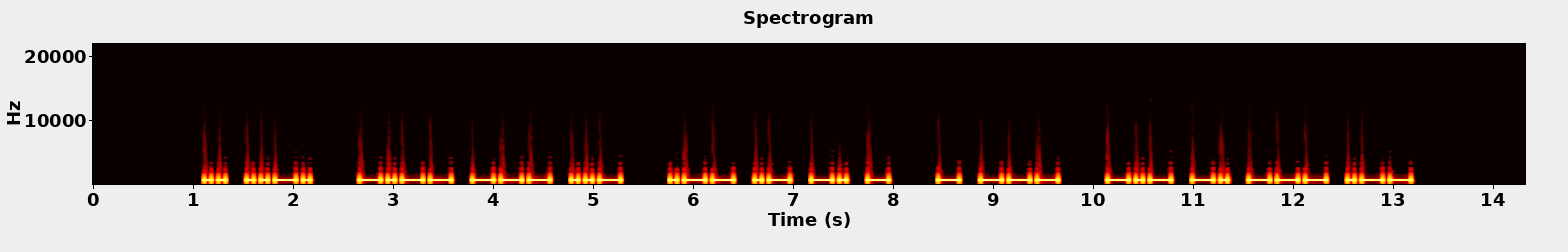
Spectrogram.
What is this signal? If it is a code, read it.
Morse code, heard as a keyed tone, about 17 wpm, 700 Hz. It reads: IF YOU WANT TO KNOW
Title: Sets of 5 Words Encore2 17wpm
